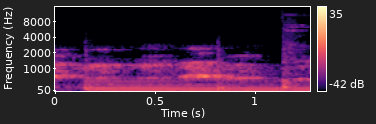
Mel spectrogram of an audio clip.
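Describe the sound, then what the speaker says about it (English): Dogs bark at a rabbit outdoors, a few sharp barks and yips standing out over a steady low hum, with no talking. "I do believe the dogs see a rabbit."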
